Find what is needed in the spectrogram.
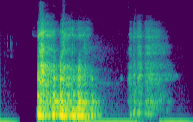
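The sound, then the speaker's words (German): A person coughs in two harsh bursts, the first louder and the second softer, with no other sound around them. “Ein Huster.”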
